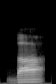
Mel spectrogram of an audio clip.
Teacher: B の音バーの方は空気の解放のない音 · Term: 無気音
